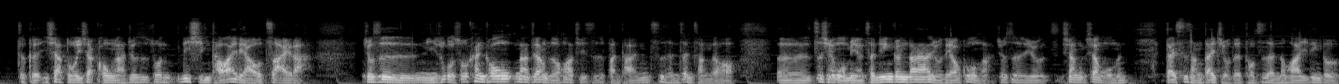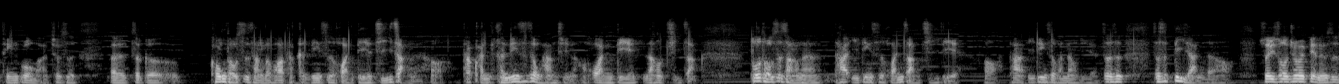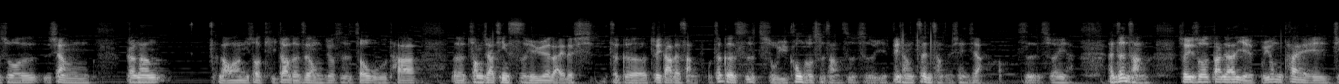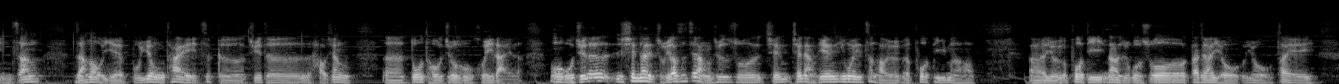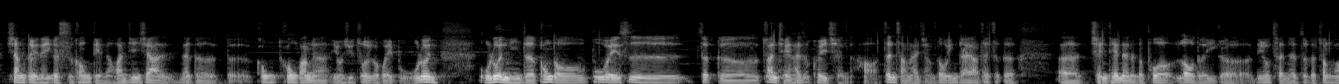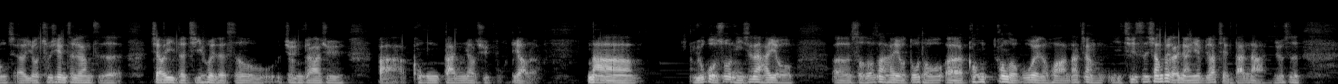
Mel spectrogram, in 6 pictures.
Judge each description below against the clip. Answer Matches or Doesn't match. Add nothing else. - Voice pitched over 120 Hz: Doesn't match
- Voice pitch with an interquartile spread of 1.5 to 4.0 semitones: Matches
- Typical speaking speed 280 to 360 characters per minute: Matches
